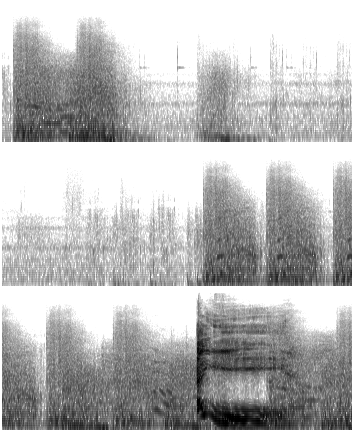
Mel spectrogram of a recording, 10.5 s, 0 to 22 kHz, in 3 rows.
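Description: Shotgun blasts from the video game Dino Crisis 2, about half a dozen loud, evenly spaced booming shots in quick succession after a quieter stretch, ending with a sharp crash and burst of game noise.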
